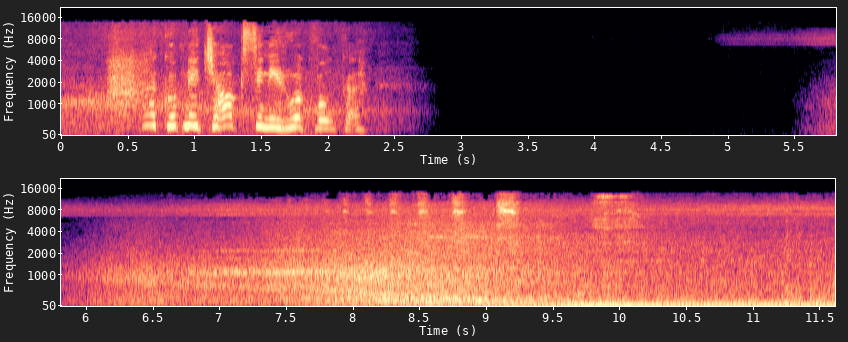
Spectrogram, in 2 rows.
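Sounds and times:
car road noise: 0:00.0 - 0:02.7, 0:05.5 - 0:11.6
speech: 0:00.6 - 0:02.4
car engine deep low rumble while driving: 0:05.7 - 0:11.6.

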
